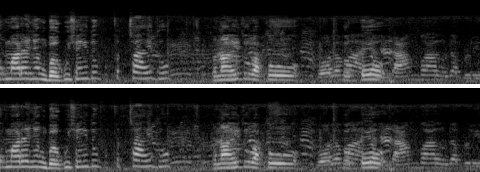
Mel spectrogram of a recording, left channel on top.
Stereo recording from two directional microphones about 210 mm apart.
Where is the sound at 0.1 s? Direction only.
50° left (ahead or behind).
